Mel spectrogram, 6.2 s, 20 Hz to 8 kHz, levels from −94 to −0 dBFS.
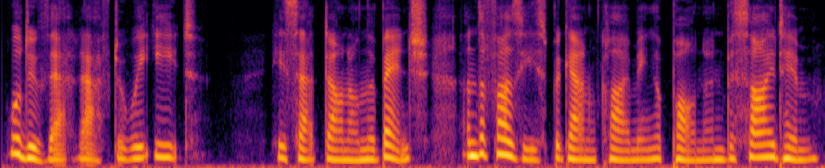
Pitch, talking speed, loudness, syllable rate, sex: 195 Hz, 205 wpm, -19 LUFS, 5.2 syllables/s, female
